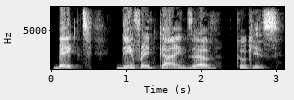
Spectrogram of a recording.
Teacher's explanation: o ED tem som de T, porque o bake é não vozeado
